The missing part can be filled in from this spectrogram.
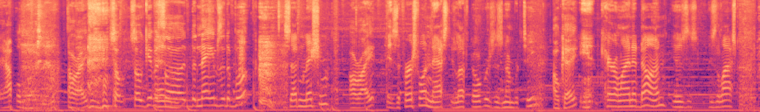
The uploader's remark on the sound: We have a series of Podcasts taped from the recent AWESOME SpoCon in Spokane Washington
